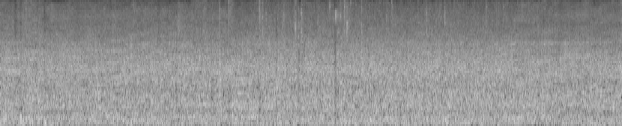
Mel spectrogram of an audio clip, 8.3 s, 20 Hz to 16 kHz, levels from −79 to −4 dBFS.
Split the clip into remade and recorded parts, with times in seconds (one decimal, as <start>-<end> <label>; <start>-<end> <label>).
0.0-3.4 remade; 3.4-6.9 recorded; 6.9-8.3 remade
